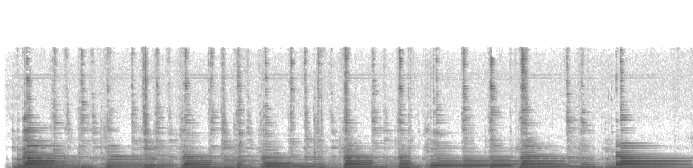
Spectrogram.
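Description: Nylon-string classical guitar strummed through a chord progression, a new chord struck about every second and left ringing between strums.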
